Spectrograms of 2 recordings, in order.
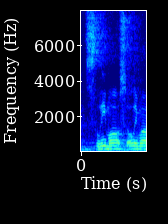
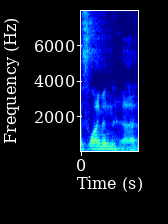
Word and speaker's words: Slimon: My grandfather, Khalil Slimon, or Solimah, I've heard it pronounced so many times, so many ways.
